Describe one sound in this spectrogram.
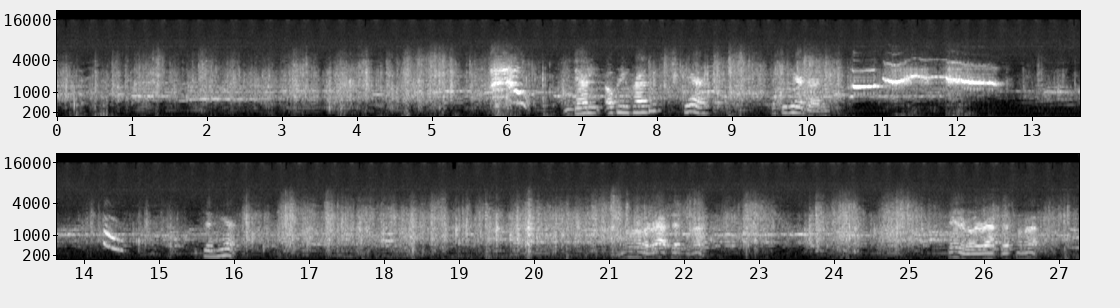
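Wrapping paper crinkles and rustles as a gift is unwrapped.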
